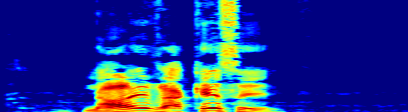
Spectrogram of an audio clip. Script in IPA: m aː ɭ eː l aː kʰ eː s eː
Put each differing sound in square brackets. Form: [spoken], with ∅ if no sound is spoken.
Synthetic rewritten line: [n] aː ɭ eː [ɾ] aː kʰ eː s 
